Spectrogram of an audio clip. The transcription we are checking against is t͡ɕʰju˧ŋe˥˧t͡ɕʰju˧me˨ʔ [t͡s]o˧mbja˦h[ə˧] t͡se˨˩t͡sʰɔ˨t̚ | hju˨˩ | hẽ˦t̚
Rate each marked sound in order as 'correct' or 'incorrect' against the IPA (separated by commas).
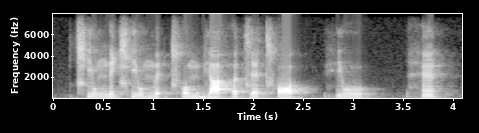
incorrect, correct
